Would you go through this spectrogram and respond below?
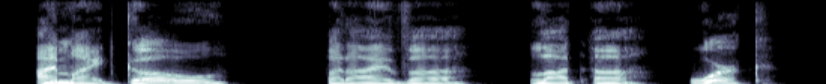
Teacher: Even with all the weak forms the meaning is crystal clear because of the stress on go lot and work.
